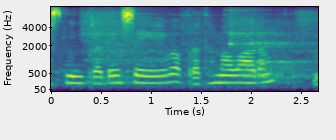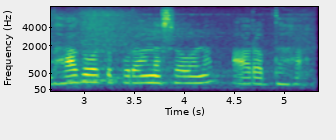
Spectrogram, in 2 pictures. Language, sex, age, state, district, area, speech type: Sanskrit, female, 45-60, Karnataka, Bangalore Urban, urban, spontaneous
